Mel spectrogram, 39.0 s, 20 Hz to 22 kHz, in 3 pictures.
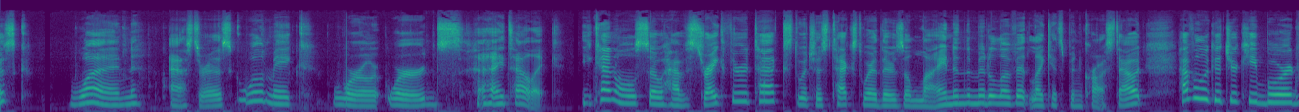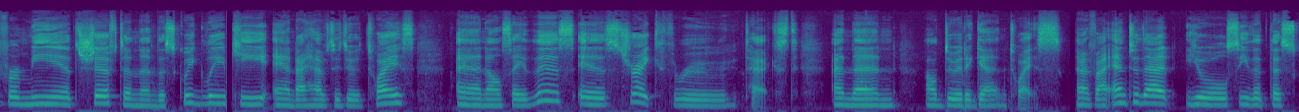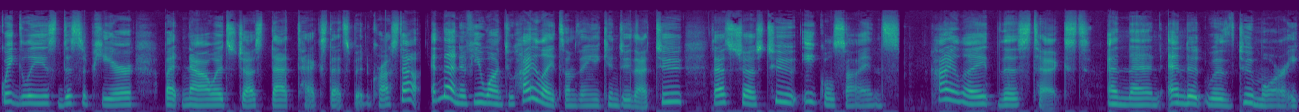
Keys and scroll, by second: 0.0-3.3 typing, 5.5-6.2 typing, 14.3 shift+`, 14.8 shift+`, 16.7-20.8 typing, 22.2 shift+`, 22.4 shift+`, 23.7 Return, 31.0 Return, 32.7 typing, 34.7-37.9 typing.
